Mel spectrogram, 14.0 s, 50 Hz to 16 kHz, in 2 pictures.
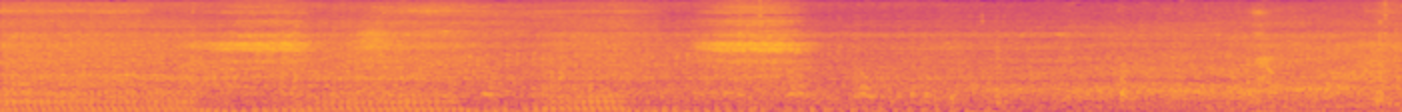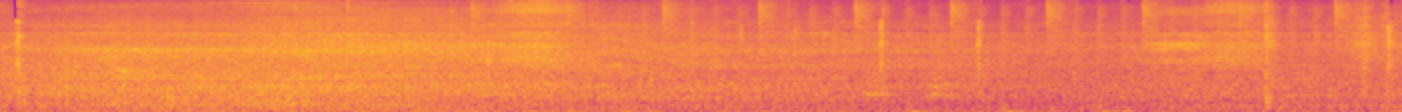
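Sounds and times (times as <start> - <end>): engine and road noise rushing: 0.0 - 14.0
low rumble: 4.6 - 14.0.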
